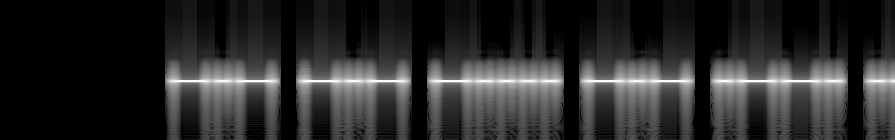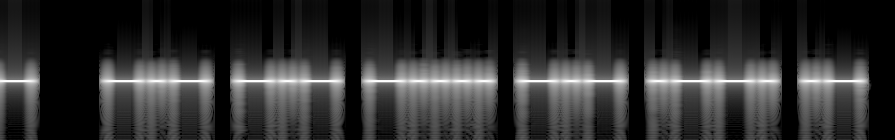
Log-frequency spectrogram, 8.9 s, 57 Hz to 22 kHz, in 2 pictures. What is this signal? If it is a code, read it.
Morse code, heard as a keyed tone, about 22 wpm, 700 Hz. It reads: KK6KPA KK6KPA
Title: USA Call Signs Repeated 3x 22wpm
